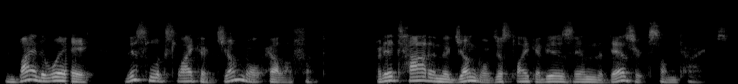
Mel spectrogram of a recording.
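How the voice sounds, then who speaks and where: Husky older man, very animated storybook reader. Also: mid-range voice, normal speed. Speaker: volunteer storybook reader for young children. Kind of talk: picture-book read-aloud for preschoolers. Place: indoors, on a video call. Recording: dull, muffled webcam audio.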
